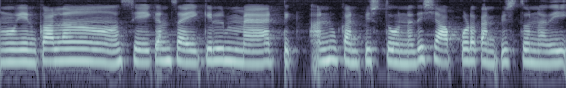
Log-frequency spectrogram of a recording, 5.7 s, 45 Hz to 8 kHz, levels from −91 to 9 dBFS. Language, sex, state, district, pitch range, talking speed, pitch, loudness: Telugu, female, Andhra Pradesh, Visakhapatnam, 205-225 Hz, 105 wpm, 210 Hz, -16 LUFS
